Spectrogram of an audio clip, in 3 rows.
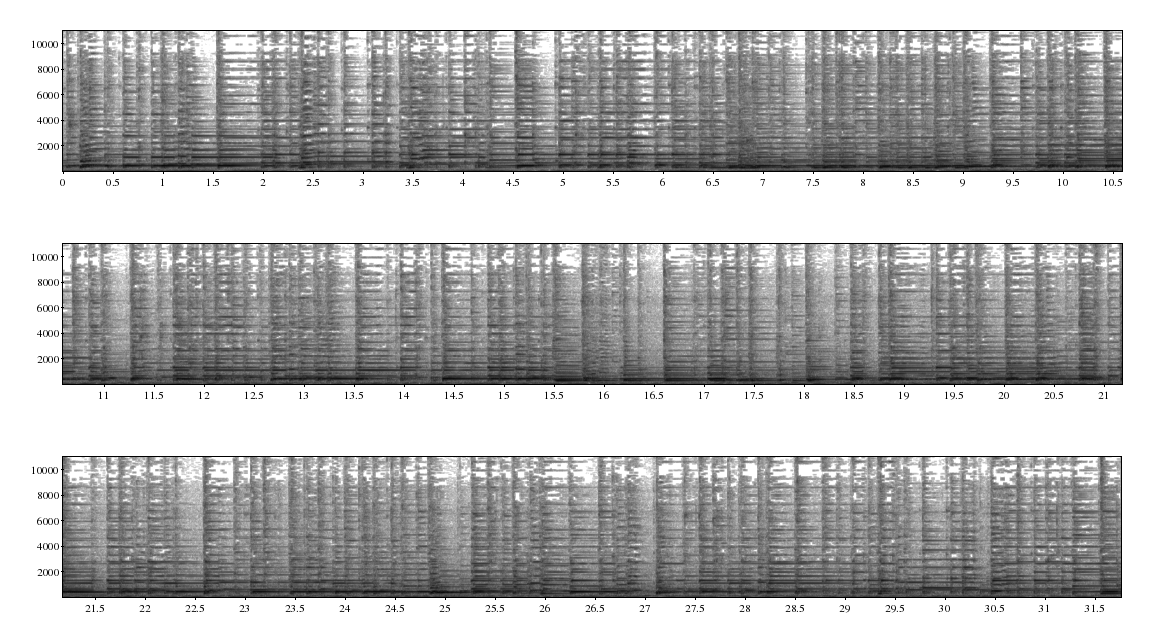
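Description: F-style mandolin strung with Mapes Octacore 11–40 strings, played solo: an unbroken melody of picked notes. The strings are about a week old, which the player takes for their sweet spot.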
